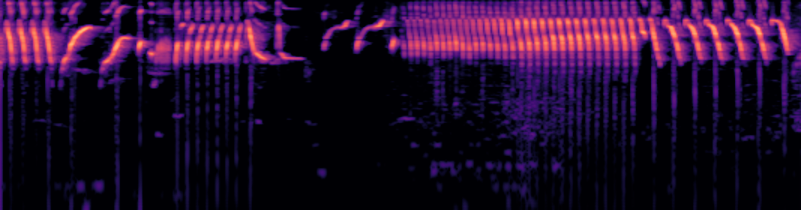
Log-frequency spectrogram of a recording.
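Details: Domestic canary in loud, energetic song: fast high trills, a brief pause, then a long rolling run of rapidly repeated notes that ends in a series of downward-slurred whistles.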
